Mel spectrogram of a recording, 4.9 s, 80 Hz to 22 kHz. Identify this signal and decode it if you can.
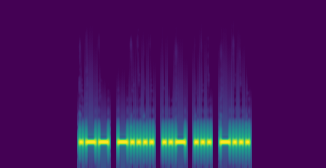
Morse code, heard as a keyed tone, about 25 wpm, 700 Hz. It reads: W6USB
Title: USA Call Signs - 5 Characters - Repeated 2x - 25wpm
